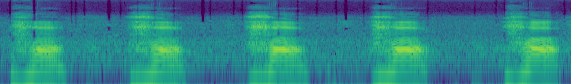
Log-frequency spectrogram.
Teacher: ہا اس کا مخرج ہے حلق کے آخری سینے کے طرف والے حصے یعنی کہ اقصی حلق سے ادا ہوتا ہے.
